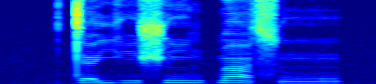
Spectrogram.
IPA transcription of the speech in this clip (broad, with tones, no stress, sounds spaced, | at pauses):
t ɛ˧ j i˧ ʃ ĩ˦ ɡ͡b ã˦˨ s ũ˨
